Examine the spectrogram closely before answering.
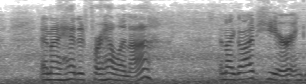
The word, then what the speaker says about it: Helena: um the Border officer very aggressively schooled me that it's Helena and not Helena so uh I am I apologize I was saying it wrong I'm gonna try to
